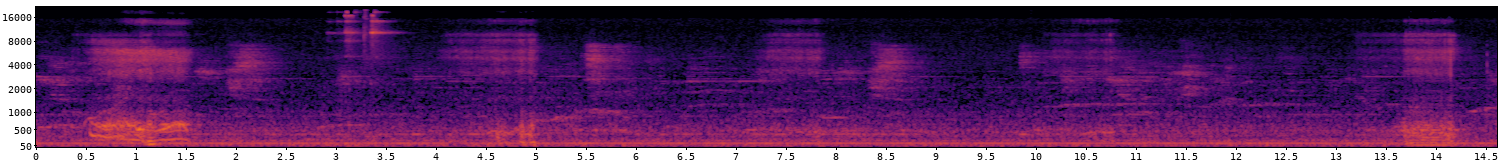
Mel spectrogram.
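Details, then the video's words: A sleeping dog snores in a few loud, raspy bursts spread across the recording, with long quiet pauses between them and a constant low hum underneath. "Dog roncando"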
